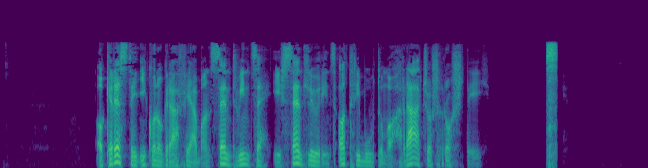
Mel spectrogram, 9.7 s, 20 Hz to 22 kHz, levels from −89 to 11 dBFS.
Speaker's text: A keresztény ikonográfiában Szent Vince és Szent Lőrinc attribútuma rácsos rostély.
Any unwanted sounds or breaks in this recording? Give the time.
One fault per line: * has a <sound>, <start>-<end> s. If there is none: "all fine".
* has a laugh, 8.2-8.4 s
